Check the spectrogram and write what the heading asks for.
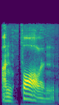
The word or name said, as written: unfallen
